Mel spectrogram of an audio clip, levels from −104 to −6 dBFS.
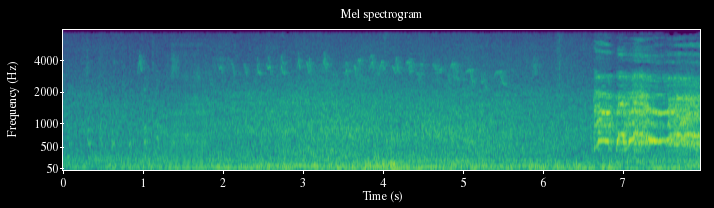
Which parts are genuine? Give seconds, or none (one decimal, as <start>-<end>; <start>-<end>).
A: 0.0-1.3; 1.8-8.0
